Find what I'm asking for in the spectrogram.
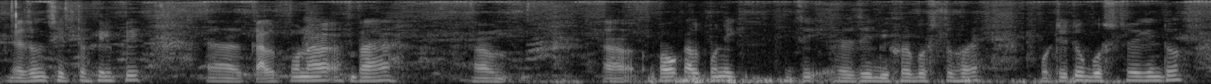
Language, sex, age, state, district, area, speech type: Assamese, male, 30-45, Assam, Lakhimpur, rural, spontaneous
